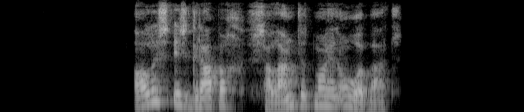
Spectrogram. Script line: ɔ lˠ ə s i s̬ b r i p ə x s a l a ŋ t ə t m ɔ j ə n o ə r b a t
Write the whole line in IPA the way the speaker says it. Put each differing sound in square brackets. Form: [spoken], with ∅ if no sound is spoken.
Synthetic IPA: ɔ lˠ ə s [ɪ] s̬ [ɡ] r [a] p ə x s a l a ŋ t ə t m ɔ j ə n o ə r b a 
